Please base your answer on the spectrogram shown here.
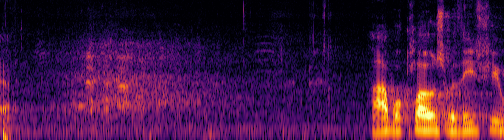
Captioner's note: audience laughing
